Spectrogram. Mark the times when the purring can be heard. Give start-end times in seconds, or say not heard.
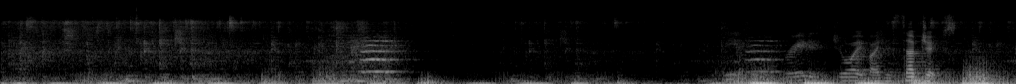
0.2-10.1.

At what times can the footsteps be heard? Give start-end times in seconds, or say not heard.
not heard.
